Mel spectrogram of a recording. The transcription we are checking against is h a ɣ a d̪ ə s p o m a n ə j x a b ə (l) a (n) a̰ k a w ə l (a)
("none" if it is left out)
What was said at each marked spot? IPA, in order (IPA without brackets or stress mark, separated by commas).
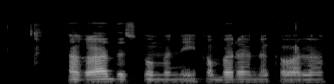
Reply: ɾ, n, a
